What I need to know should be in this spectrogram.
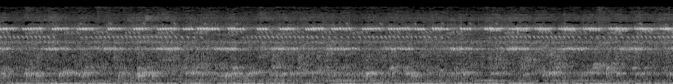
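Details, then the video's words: A chorus of crickets keeps up a continuous piercing high trill in rapid, even pulses, layered over a quieter lower chirping tone. Soft, dull knocking sounds come and go underneath. "Suara jangkik pengusir tikus pengantar tidur"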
